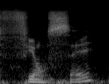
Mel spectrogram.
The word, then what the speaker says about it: fiancé: His fiance wrote a children's book about him. – It's actually pronounced fiancé. – Sorry.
